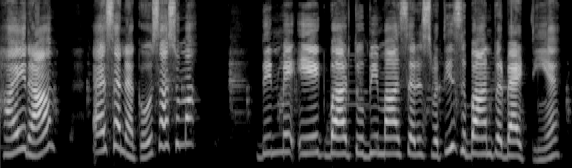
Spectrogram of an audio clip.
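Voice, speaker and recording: A woman's voice: very high voice, normal speed, sharp tone, faint music behind. A woman voicing a cunning young daughter-in-law, a sugary and theatrical schemer in a moral story cartoon. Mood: sugary, evasive.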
